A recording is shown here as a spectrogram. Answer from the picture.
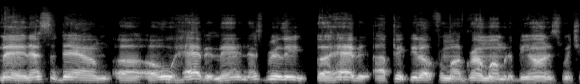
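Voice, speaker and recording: Fairly quick speech from a man with hardly any pauses, big swings in loudness and ordinary pitch variation. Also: fairly low pitch for a man. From US South (born New York). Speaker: livestreamer and clothing brand owner. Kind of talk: live stream interview. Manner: loud at times.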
